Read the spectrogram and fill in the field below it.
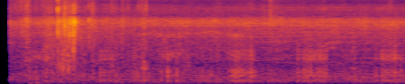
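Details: Bengal kittens and a Bengal cat purring softly and steadily: a faint, low, rough rumble with gentle pulsing throughout, plus light hiss and a brief rustle near the first second.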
